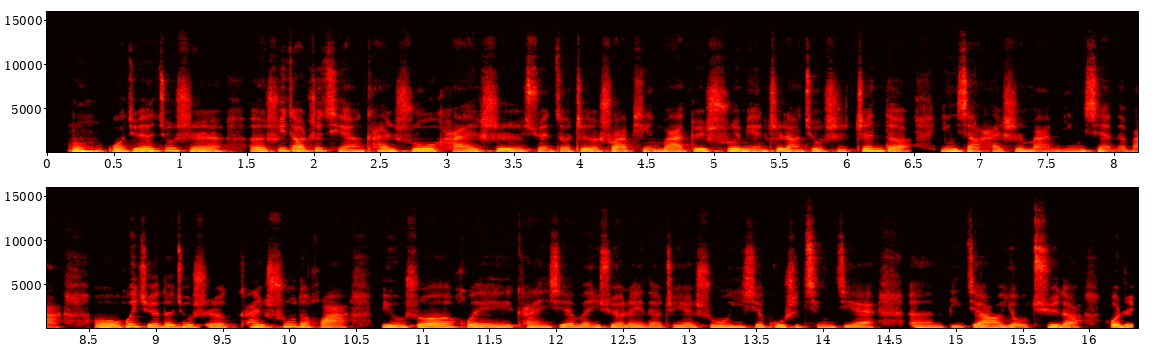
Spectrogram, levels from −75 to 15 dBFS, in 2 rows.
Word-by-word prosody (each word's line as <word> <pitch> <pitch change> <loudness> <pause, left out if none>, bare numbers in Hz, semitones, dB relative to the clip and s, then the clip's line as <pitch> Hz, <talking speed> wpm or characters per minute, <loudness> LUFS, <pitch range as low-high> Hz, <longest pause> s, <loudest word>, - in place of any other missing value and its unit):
嗯， 200 -3 +5
我 195 -1 +3
觉 210 +3 +4
得 235 - +5
就 255 +2 -1
是， 210 -6 +1 0.2
呃， 195 -1 +3
睡 230 +7 0
觉 250 -4 +3
之 265 +5 -1
前 185 -7 -2
看 220 -1 0
书， 225 +3 +3
还 190 -2 -1
是 215 -3 +2
选 185 -1 -2
择 190 0 -3
这 215 +2 +1
个 190 - +2
刷 225 +3 0
屏 225 -1 -4
吧， 190 -1 +1
对 210 +3 +2
睡 215 +2 +2
眠 190 -1 +2
质 220 +3 +1
量 190 -4 +1
就 195 0 -1
是 185 -1 -4
真 240 +5 +3
的， 180 -6 0 0.2
影 185 +3 +4
响 210 -5 +1
还 170 +1 -5
是 200 +3 -2
蛮 175 -3 -1
明 165 +3 -4
显 205 0 -1
的 - - -9
吧。 170 -2 -6 0.2
我 180 -1 +3
会 260 +4 +1
觉 205 -5 +1
得， 220 +1 +2
就 220 0 0
是 190 -3 -2
看 225 +5 -2
书 255 +4 -2
的 215 -3 0
话， 180 -6 -2 0.2
比 190 - +1
如 180 0 +4
说 195 +1 +3
会 195 -3 +1
看 200 -1 -2
一 185 - -1
些 195 0 +1
文 180 +2 -1
学 200 -3 -1
类 180 0 0
的 175 0 -5
这 185 - -5
些 180 0 0
书 190 0 -1
一 185 - 0
些 200 +2 -1
故 210 +1 0
事 195 -1 -3
情 180 -3 -3
节， 170 0 -3 0.2
嗯， 175 -1 -3
比 170 -4 -5
较 180 -1 +1
有 180 -1 -1
趣 230 -2 +1
的。 170 -6 -1
或 215 - +2
195 Hz, 280 characters per minute, -23 LUFS, 185-215 Hz, 0.2 s, 嗯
